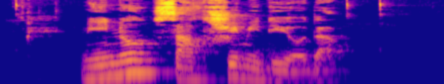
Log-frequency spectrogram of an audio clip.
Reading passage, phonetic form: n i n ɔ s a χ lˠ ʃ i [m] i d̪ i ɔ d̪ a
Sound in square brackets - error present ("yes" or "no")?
no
